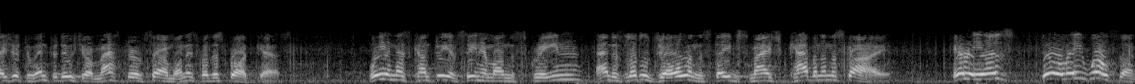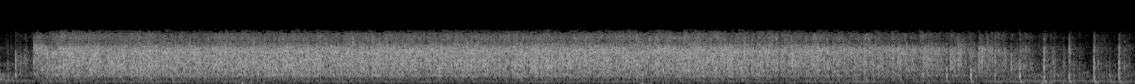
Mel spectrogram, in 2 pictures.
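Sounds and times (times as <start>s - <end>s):
speech: 0.0s - 3.0s, 3.7s - 12.0s
crowd applauding: 11.5s - 22.6s.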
